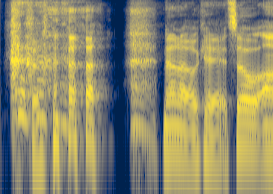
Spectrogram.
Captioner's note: both laughing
